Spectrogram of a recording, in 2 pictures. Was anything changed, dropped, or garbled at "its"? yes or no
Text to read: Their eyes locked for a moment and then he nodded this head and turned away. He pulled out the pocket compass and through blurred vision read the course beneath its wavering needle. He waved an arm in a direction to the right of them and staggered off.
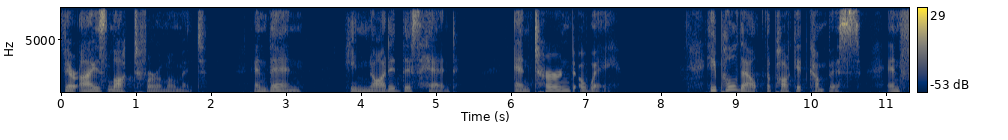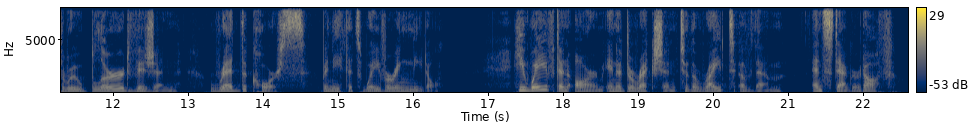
no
